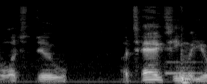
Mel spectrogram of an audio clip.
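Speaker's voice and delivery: ordinary delivery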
